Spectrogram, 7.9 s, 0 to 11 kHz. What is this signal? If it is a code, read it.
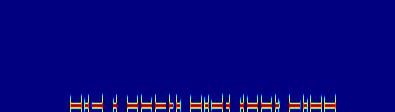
Morse code, heard as a keyed tone, about 17 wpm, 700 Hz. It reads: KE8CPY
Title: USA Call Signs Repeated 3x 17wpm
